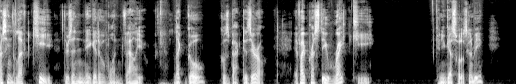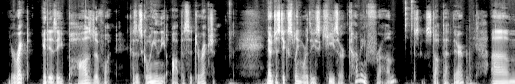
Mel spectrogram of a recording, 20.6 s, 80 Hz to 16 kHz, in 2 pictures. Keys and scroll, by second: 12.1-14.9 Right.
